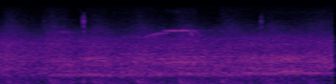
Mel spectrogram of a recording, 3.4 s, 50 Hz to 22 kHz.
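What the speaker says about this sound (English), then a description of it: "the matchday noise at this place is truly special" A large football stadium crowd in the PES 2024 video game fills the air with a distant, steady matchday murmur and roar, a dense wash of voices with no single sound standing out.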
